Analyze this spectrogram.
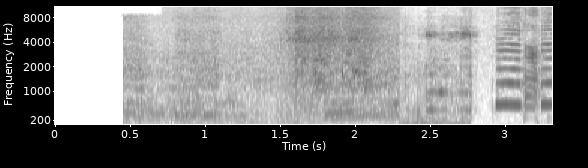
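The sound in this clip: Car engine roar and skidding tire squeal as a car set up for ramp drifting launches off a ramp, a loud continuous rush that starts abruptly, drops out briefly near the end, then resumes.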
